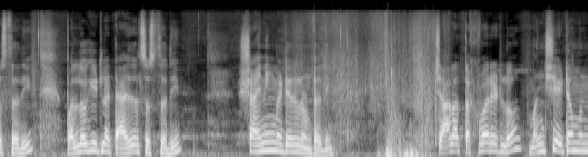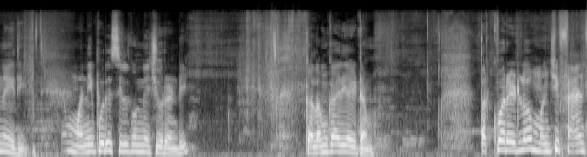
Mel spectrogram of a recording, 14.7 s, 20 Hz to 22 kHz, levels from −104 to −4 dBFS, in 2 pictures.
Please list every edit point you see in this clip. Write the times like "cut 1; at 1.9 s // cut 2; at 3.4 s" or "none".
cut 1; at 8.2 s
